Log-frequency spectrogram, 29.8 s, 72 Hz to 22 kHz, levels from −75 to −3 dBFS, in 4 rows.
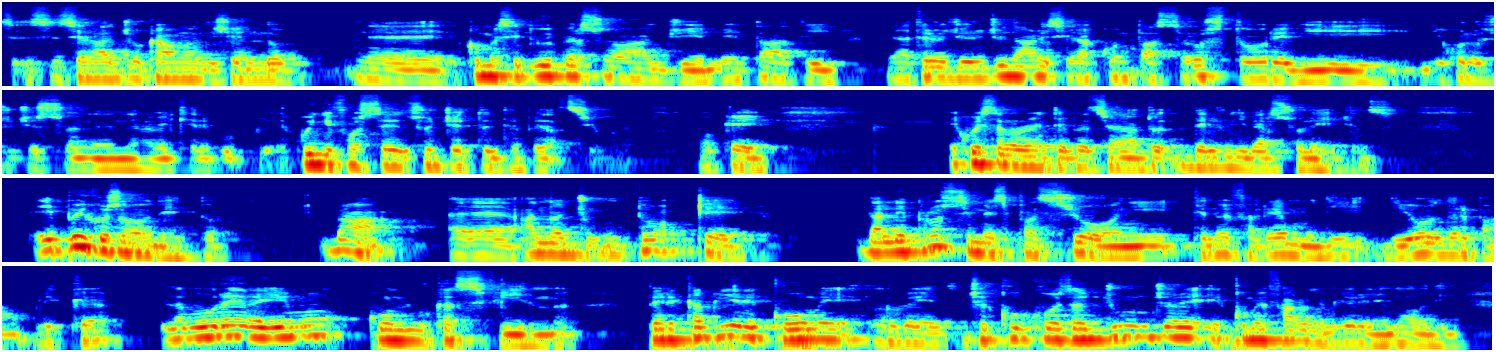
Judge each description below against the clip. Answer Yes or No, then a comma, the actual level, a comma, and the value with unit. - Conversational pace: Yes, average, 155 wpm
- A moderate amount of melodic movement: Yes, average, 4.5 semitones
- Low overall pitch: Yes, low, 125 Hz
